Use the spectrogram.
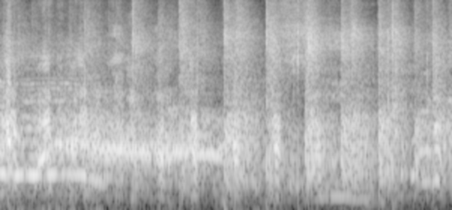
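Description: A small group claps steadily for about three seconds, dense and fairly loud throughout, with a few voices and laughs mixed in beneath the applause, applauding singers who have just performed.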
